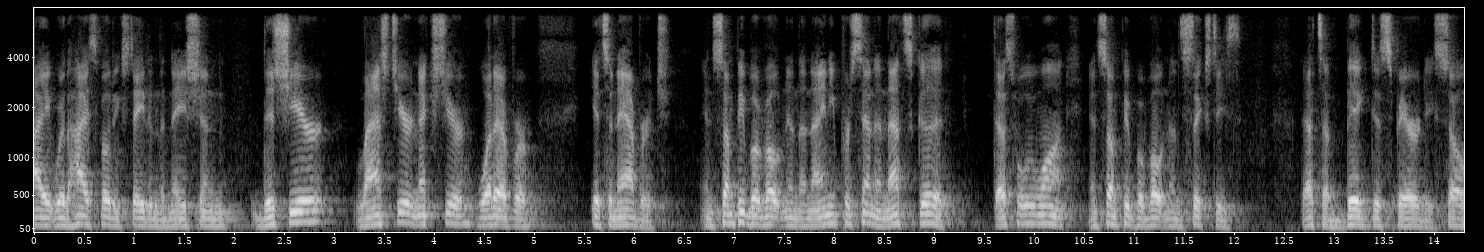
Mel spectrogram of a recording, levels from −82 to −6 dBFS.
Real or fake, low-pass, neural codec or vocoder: real; 7.2 kHz; none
